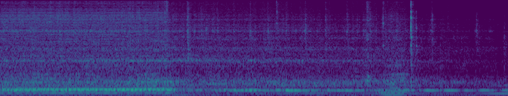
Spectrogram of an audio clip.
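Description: Bandsaw running with a steady hum. About two seconds in the sound drops and a lower, wavering hum carries on, with a few light knocks of wood being handled near the end.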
